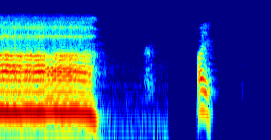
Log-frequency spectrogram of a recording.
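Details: Patient with a haemorrhagic polyp on the left vocal fold, an oedematous lesion on the other fold and incomplete glottic closure; rough, noisy voice with two simultaneous tones and somewhat abrupt onset: dysphonia with roughness and diplophonia.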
